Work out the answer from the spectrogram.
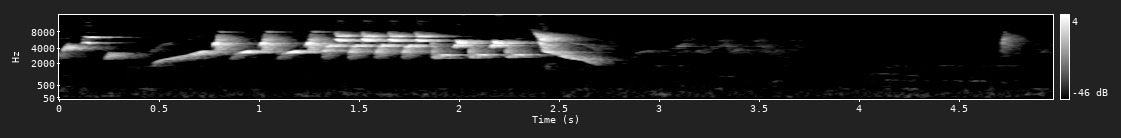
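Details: European goldfinch singing a fast, tinkling burst of twittered notes with a descending buzzy slur, lasting under three seconds, followed by near silence and one faint final chirp.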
